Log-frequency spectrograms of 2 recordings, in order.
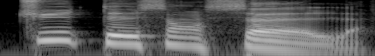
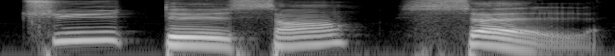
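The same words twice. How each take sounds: First: The sentence is spoken at a quicker pace. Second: The sentence is spoken at a slower pace. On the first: "Foi rápido?" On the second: "Vou falar mais devagar"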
